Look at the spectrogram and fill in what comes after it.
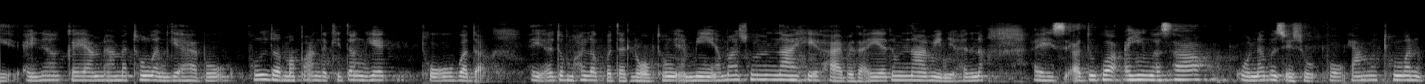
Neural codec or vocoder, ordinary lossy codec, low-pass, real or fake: codec, 16 kHz, 4 kbps, X-Codec, HuBERT features, trained on LibriSpeech; none; 7.2 kHz; fake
